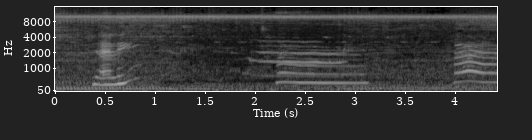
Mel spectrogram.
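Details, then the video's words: Street cat giving a short rising meow, then a long level mew held for about a second, and another beginning near the end, over low traffic-like rumble and faint voices. "the life of a street cats || cat lovers viral cat | meowing"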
